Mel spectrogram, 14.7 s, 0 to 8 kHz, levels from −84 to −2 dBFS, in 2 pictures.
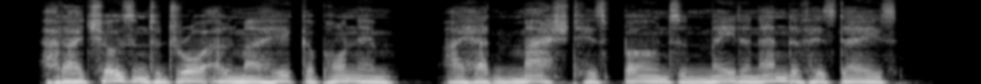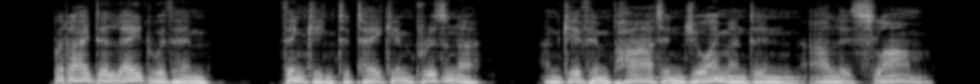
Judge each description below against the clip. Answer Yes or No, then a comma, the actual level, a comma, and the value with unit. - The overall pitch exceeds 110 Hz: No, very low, 95 Hz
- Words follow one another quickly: No, average, 160 wpm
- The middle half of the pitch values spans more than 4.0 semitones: No, average, 2.8 semitones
